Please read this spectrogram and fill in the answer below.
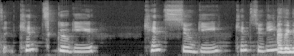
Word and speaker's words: kintsugi: So kintsugi, I don't know how to pronounce it. Kintsugi.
